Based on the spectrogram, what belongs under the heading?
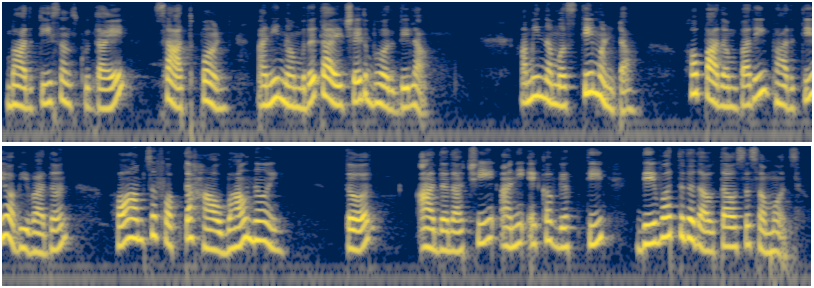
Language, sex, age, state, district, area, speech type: Goan Konkani, female, 30-45, Goa, Salcete, rural, spontaneous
